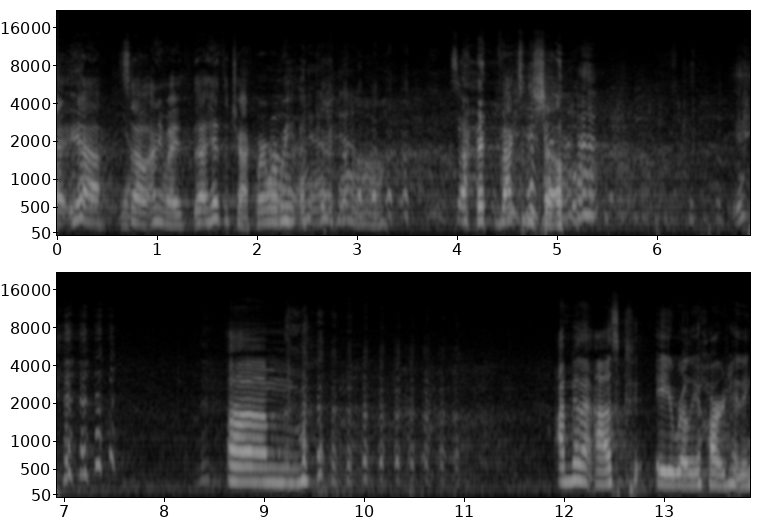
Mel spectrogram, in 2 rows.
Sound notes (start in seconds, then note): 6.4 Amy laughing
